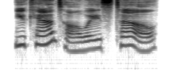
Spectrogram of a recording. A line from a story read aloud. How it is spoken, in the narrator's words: said Mary Amber cheerfully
